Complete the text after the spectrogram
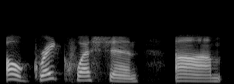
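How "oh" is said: usual speaking voice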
